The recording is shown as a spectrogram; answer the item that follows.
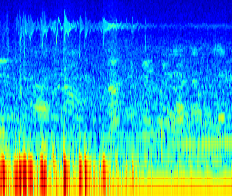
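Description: Near silence: faint background with a few soft low thumps in the first second, then almost nothing.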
